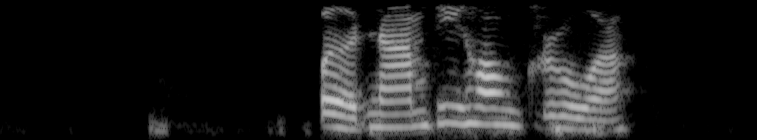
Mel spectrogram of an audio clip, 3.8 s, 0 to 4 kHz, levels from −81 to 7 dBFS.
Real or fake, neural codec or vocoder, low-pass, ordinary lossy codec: real; none; 3.6 kHz; none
